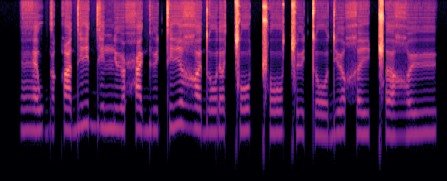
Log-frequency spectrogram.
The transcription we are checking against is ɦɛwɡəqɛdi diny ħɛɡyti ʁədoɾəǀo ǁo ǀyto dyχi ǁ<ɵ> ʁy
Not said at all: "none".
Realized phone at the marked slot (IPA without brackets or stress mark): ə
